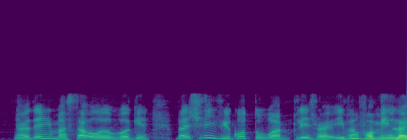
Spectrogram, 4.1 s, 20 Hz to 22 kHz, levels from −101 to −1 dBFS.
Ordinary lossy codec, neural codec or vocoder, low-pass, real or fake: none; codec, 24 kHz, 6 kbps, HILCodec; 7.2 kHz; fake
